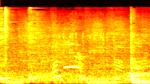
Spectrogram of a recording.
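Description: A Lightning Link Tiki Fire video slot machine playing its electronic tones and music as a spin starts and the reels turn, over a steady casino background din.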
